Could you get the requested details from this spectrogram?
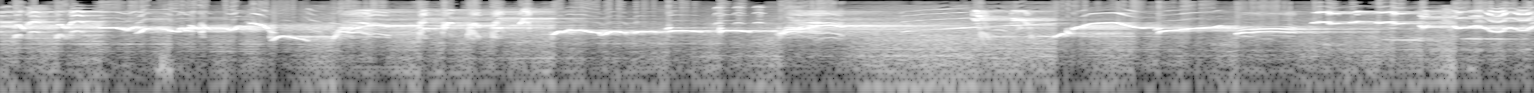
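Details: Oriental magpie-robin fighting song aimed at provoking other magpie-robins; rich mix of whistled slurs, a long wavering warble, harsh scratchy notes and a loud rising-falling whistle.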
